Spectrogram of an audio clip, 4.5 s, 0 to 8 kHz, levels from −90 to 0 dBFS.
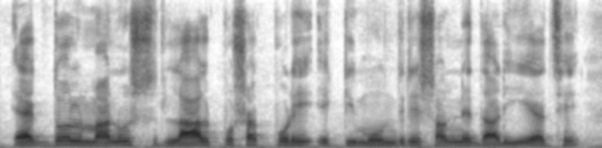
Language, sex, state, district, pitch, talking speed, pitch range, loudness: Bengali, male, West Bengal, Alipurduar, 160 Hz, 130 wpm, 150-175 Hz, -16 LUFS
